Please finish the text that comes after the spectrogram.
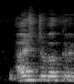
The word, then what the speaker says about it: अष्टावक्र: अष्टवक्र का उच्चारण जब करते हैं तो क्या होता है? अष्टावक्र।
